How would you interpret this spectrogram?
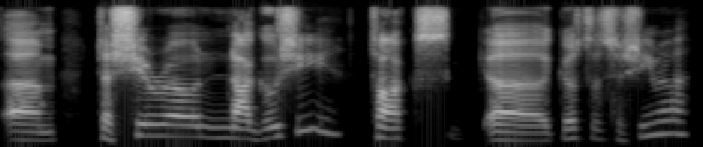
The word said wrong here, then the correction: Toshihiro Nagoshi: How bad did I butcher that? – Toshihiro Nagoshi. – Nagoshi. Okay.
